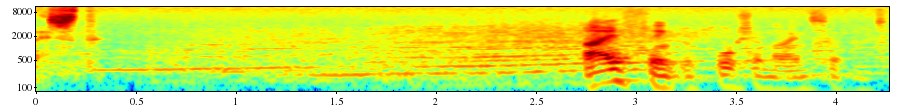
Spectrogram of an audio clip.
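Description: Porsche 917 race car at Le Mans, its engine note climbing steadily in pitch as it accelerates, then a sharp, loud burst of revs near the end with a voice speaking over it.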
